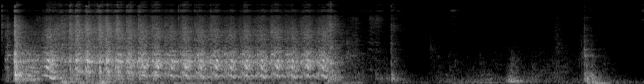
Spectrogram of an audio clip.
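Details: 1980 Porsche 924 Turbo, new fuel filter: even cranking about three seconds, brief catch, then stops, a few weak tries follow; likely fuel starvation, injectors and fuel pump to be checked.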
